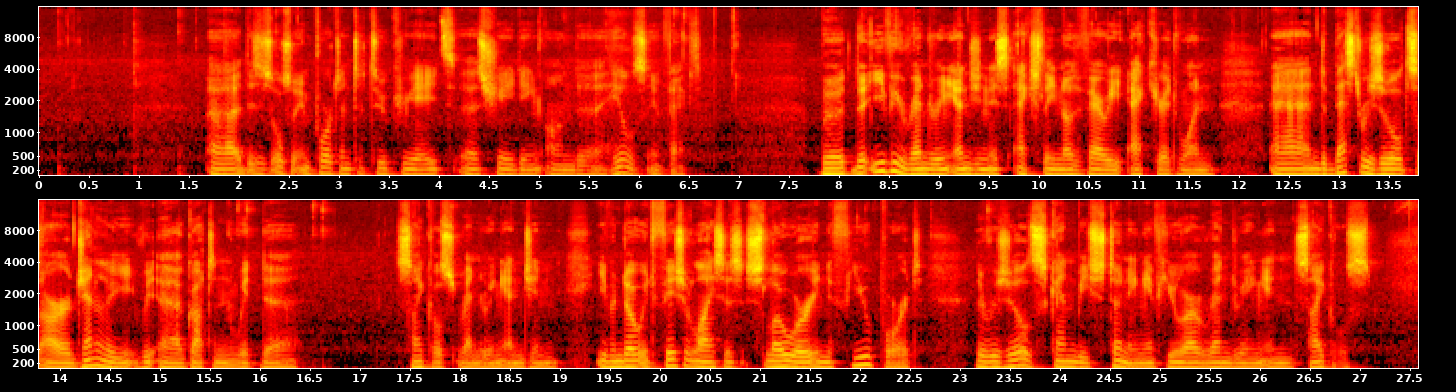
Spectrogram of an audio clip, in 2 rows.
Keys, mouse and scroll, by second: 1.0-1.5 shift+middle drag, 1.9 middle click, 3.4-3.8 scroll up 2, 3.8 scroll down 2, 9.3-12.6 scroll up 5, 15.9 click, 16.5-23.6 drag.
